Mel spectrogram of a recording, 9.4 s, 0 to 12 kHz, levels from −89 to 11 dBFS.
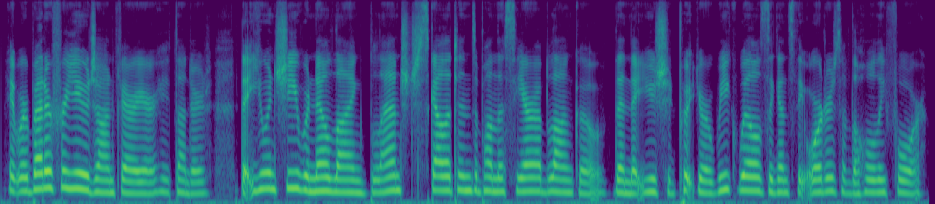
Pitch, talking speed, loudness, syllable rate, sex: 215 Hz, 235 wpm, -17 LUFS, 6.0 syllables/s, female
